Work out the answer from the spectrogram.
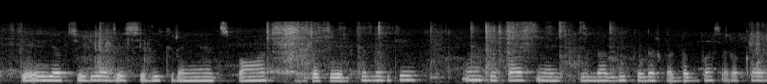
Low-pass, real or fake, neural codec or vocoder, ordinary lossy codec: none; real; none; none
